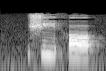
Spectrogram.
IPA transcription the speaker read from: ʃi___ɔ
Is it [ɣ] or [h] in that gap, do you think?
h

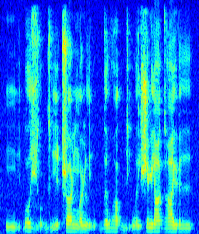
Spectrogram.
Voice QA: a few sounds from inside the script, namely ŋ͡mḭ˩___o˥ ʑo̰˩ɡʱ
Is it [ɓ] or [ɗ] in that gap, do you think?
ɓ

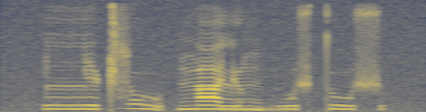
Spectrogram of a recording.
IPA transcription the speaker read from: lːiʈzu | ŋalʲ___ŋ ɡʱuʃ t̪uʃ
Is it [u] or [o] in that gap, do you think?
o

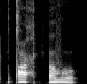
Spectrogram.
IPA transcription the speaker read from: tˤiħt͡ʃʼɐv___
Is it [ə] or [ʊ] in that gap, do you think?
ʊ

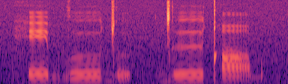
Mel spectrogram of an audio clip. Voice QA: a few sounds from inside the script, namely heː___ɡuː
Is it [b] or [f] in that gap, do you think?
b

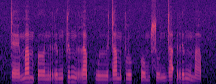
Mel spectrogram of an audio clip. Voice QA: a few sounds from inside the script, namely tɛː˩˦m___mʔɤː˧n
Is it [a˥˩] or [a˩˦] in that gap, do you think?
a˥˩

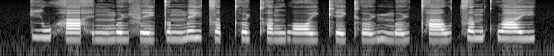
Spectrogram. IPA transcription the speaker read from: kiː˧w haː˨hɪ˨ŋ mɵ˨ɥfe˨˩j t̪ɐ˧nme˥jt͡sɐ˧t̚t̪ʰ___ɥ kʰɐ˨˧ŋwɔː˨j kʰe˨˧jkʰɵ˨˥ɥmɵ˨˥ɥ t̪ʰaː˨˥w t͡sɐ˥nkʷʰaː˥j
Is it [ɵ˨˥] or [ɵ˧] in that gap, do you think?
ɵ˧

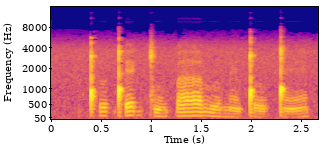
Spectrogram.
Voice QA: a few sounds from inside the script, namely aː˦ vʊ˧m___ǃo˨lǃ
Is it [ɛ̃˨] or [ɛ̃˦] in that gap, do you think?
ɛ̃˨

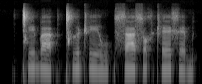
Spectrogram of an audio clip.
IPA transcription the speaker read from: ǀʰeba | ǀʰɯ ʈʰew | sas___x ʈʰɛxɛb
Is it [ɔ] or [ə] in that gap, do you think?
ɔ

